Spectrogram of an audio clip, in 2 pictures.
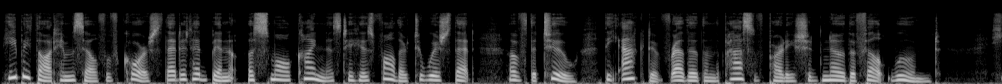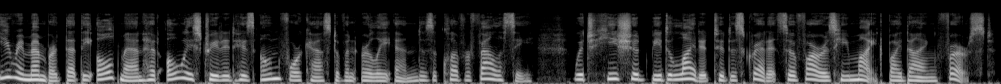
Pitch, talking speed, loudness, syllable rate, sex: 195 Hz, 205 wpm, -19 LUFS, 5.2 syllables/s, female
